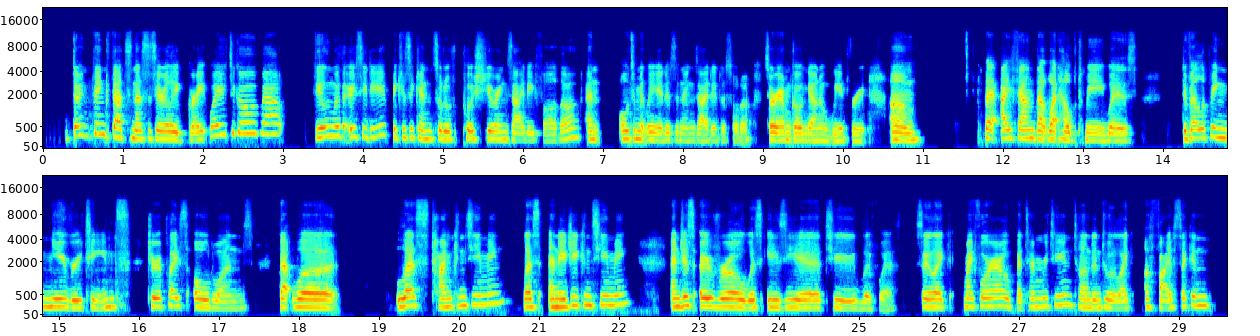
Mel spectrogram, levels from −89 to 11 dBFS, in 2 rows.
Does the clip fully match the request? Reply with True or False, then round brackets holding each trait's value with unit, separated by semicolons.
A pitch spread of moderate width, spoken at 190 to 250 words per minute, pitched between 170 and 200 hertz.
False (4.1 semitones; 165 wpm; 190 Hz)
